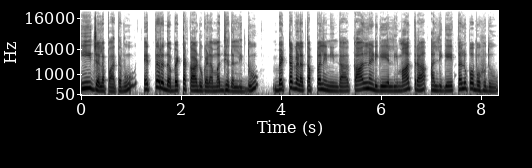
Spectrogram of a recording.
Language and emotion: Kannada, neutral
